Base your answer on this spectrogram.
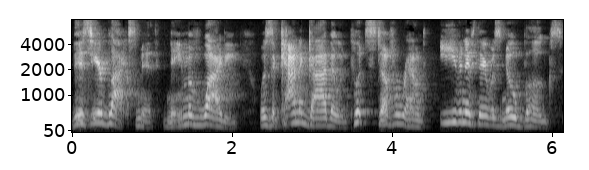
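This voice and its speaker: Using a raspy put-on character voice, a woman speaks at a medium pitch and moderate pace, her pitch swinging very widely. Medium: read story. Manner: folksy, rambling.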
